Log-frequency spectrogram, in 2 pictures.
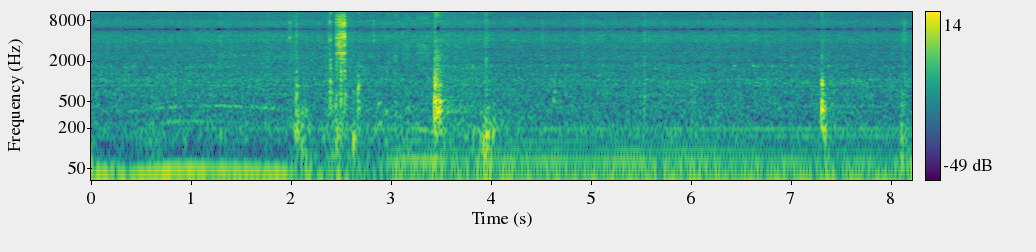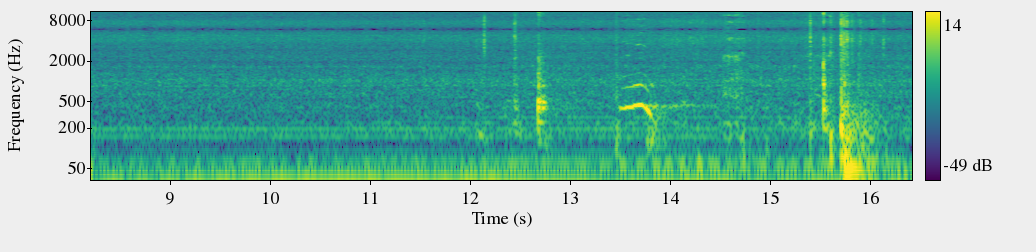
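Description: Car engine idling steadily, with a few knocks and clicks scattered through it and the loudest thump near the end.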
